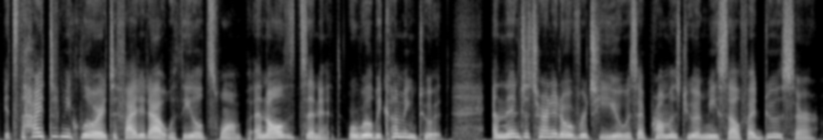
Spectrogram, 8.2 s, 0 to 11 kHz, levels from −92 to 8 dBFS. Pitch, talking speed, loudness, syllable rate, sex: 215 Hz, 305 wpm, -19 LUFS, 6.3 syllables/s, female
